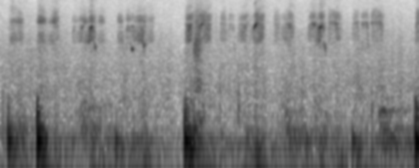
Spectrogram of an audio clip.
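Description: Marker pen squeaking on a whiteboard in short, quick strokes as letters are written, with a couple of dull knocks of the pen against the board.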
